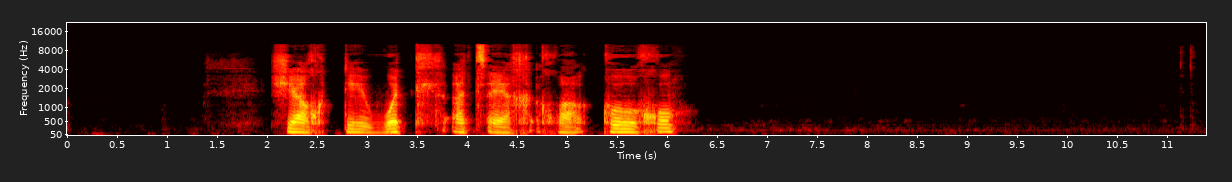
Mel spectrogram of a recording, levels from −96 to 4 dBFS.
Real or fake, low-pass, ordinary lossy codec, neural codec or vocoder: fake; 9.9 kHz; MP3, 48 kbps; vocoder, 22.05 kHz, 80 mel bands, WaveNeXt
